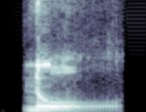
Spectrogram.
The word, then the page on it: knawel: British English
